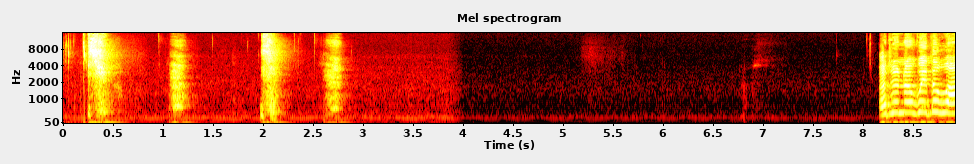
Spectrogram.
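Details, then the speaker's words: Quick run of four sharp sneezes, sneezing since having something put up the nose; sneeze. "i've been sneezing a little bit since i had to stick the thing up my nose"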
